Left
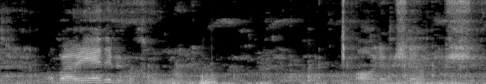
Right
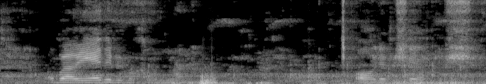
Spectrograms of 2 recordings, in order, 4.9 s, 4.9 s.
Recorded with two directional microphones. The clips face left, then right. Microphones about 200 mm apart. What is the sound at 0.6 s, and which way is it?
Speech, centre (ahead or behind).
